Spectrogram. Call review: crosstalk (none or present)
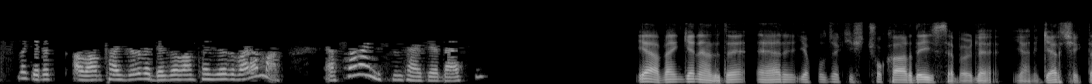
none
